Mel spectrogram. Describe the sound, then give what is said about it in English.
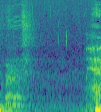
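A small puppy barks in short, yappy bursts, one at the start and a louder one at the end, with a quiet pause between them and no talking. “Yeah, that puppy is very happy every time someone walks by the door.”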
